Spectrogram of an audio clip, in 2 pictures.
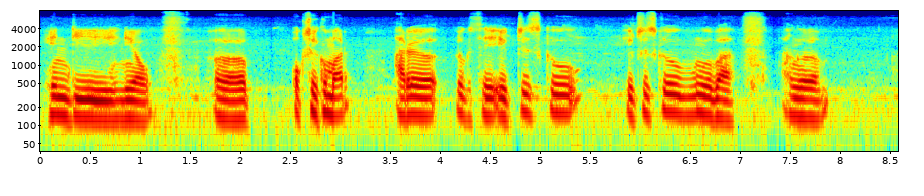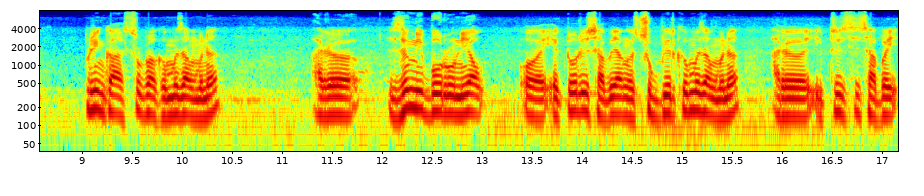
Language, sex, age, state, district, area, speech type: Bodo, male, 30-45, Assam, Baksa, urban, spontaneous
